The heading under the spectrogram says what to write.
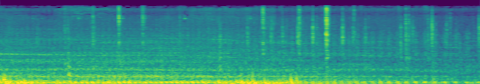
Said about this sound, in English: I'm going to say, the big difference, though, is the rumble of the tractor underneath your feet.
